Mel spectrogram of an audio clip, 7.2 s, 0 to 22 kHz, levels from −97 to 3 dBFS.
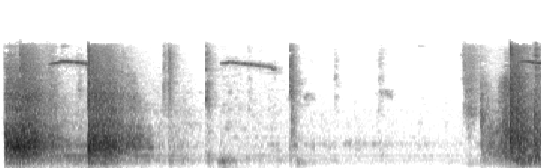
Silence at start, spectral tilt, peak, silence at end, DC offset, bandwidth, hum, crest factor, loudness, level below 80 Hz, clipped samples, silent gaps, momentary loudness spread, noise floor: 0.05 s; -2.5 dB/octave; -2 dBFS; 0 s; under 0.1%; 8 kHz; none; 22 dB; -18 LUFS; -72 dBFS; under 0.1%; none; 27 LU; -80 dBFS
